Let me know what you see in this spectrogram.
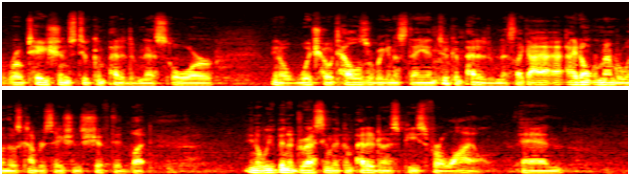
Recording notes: Address the media in a live press conference.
